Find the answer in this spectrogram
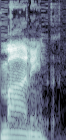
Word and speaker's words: Monte: You're saying it wrong. It's Monty.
